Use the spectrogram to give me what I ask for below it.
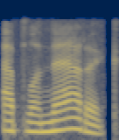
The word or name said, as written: aplanatic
